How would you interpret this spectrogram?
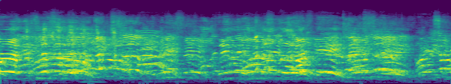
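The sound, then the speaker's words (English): A live audience shouts out names of towns in England all at once, suggesting a team to play in Football Manager, many voices overlapping in a loud, continuous jumble of calls with no single voice standing out. “There's going to be people shouting out towns in England.”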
